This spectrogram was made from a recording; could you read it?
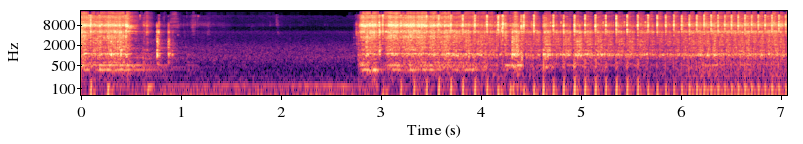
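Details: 1957 Gravely tractor, previously cranked two seconds then quit, after fitting new starter button/switch: quiet a few seconds, then single-cylinder catches and settles into even, steady thumping; normal start and run.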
